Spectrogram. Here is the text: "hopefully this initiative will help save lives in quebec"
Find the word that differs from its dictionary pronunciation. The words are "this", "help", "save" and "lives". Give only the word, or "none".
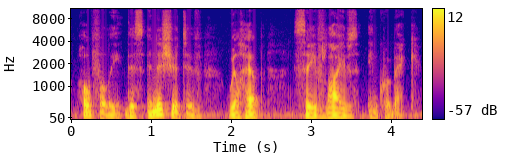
none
